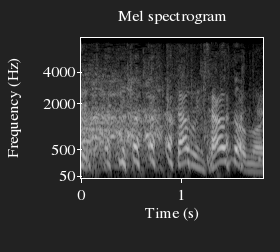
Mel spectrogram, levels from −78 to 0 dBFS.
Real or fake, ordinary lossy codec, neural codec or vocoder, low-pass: real; none; none; 7.2 kHz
